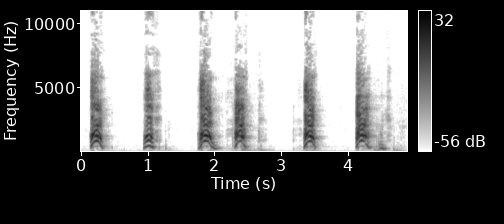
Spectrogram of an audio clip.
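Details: A Yorkshire Terrier gives six loud, shrill barks, each brief with a bent harmonic tone, spaced roughly every three-quarters of a second against a silent background.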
